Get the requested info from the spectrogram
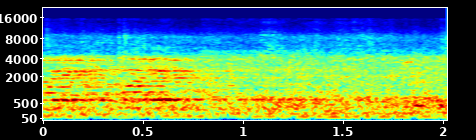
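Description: Spectators' voices: a man calling out in the first second over the steady hubbub of a crowd.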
